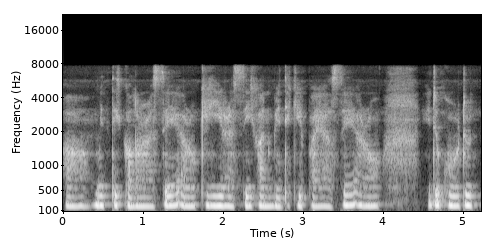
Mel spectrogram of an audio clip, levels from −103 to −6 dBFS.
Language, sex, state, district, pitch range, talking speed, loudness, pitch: Nagamese, female, Nagaland, Dimapur, 185-205 Hz, 135 wpm, -19 LUFS, 190 Hz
